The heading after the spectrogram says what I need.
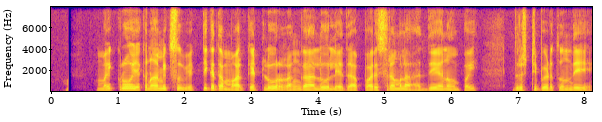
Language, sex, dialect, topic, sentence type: Telugu, male, Central/Coastal, banking, statement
